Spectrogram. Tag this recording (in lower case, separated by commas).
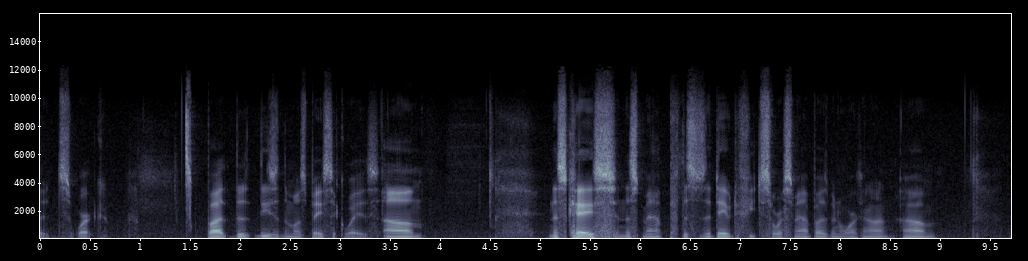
speech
